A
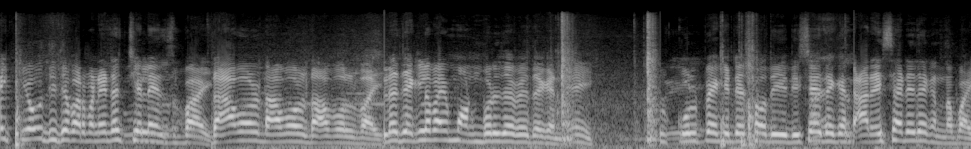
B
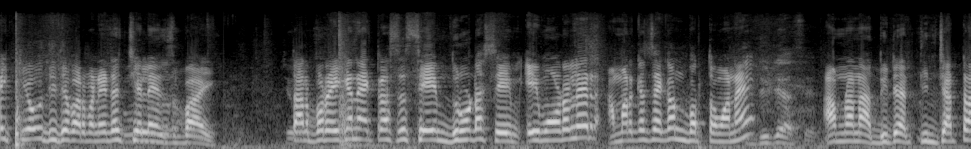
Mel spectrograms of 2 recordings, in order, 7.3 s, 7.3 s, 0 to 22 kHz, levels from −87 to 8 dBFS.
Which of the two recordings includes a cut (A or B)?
A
